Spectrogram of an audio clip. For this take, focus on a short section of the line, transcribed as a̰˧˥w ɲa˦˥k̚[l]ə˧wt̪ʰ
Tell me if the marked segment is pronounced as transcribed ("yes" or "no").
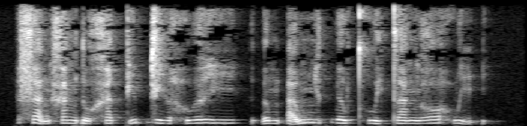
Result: yes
